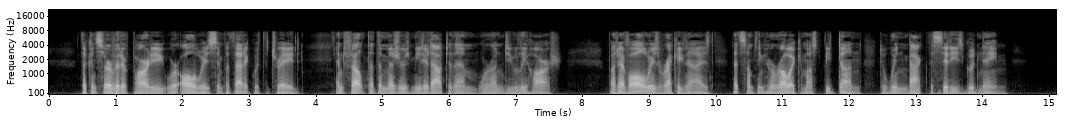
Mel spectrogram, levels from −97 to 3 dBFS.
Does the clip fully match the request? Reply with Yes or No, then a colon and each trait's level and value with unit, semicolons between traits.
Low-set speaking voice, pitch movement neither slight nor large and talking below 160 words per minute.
Yes: very low, 90 Hz; average, 3.8 semitones; average, 150 wpm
